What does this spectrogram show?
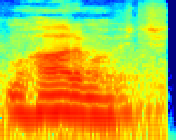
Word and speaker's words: Muharemovic: This is how he pronounces it. Darik Muharovich. There you go. And one more time. Darik Muharamovic.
